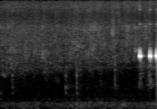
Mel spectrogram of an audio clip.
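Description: Faint steady hiss with a few soft clicks from the radio transmitter's controls as its menu pages are stepped through.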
